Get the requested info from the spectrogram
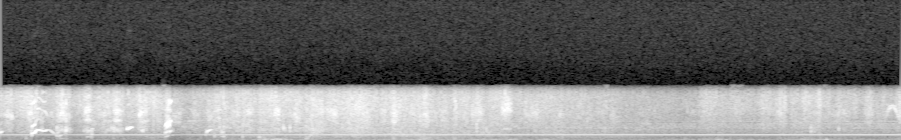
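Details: Shih Tzu Maltese mix puppies at play give a few short, high whimpering yips with bending pitch in the first second and a half, followed by scuffling play noise, over a steady electrical hum throughout.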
